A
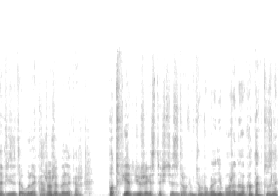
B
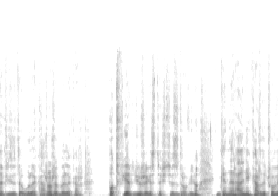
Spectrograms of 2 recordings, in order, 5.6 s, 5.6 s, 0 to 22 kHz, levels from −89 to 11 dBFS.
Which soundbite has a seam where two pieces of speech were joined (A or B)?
A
